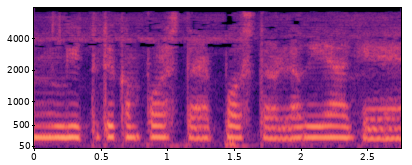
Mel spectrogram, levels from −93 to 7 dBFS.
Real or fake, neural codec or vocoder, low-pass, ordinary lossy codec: fake; vocoder, 24 kHz, 100 mel bands, Vocos; 7.2 kHz; MP3, 32 kbps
